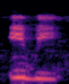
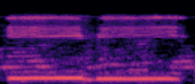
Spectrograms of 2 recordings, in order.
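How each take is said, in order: First: The vowels are short and even. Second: The vowels are stretched out long. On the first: The speaker calls it right. "बिना खींचे बिना झटके के पढ़ेंगे" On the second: The speaker calls it wrong. "किसी को भी खींचना नहीं है, जैसे ई बी नहीं, गलत हो जाएगा"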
